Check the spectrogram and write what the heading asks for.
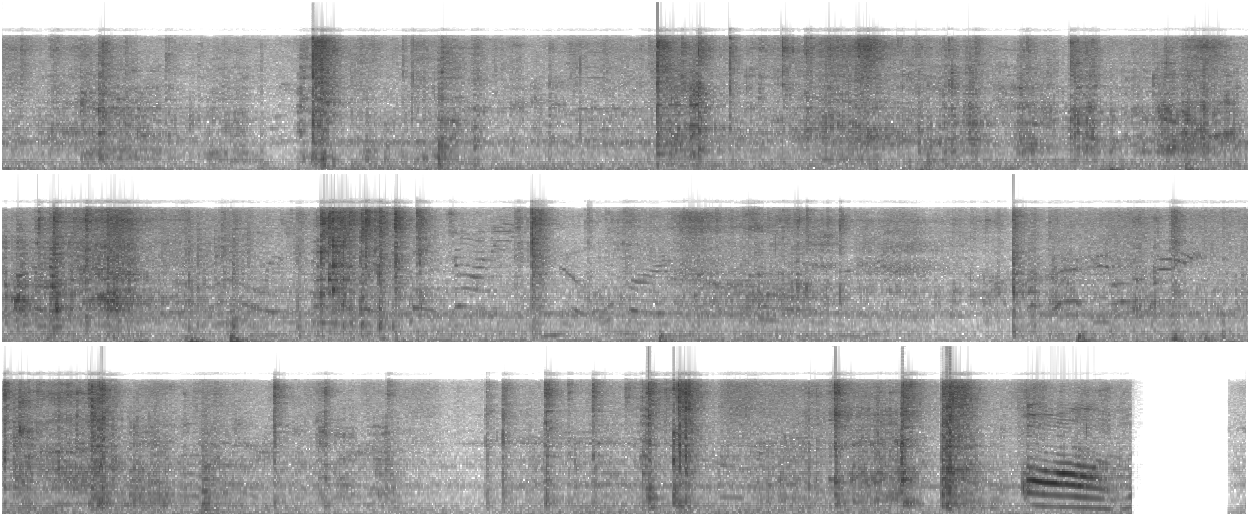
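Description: Fingerboard clicking and clattering on a wooden floor, with many sharp taps and knocks, over indistinct voices.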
